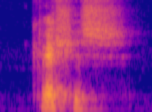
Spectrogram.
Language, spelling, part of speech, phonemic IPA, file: Dutch, crèches, noun, /ˈkrɛʃəs/, Nl-crèches.ogg
- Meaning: plural of crèche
